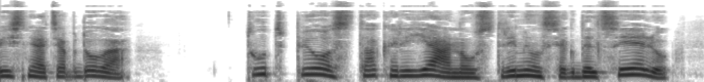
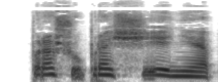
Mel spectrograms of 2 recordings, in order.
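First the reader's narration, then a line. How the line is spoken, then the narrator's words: Groaning. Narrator (Russian): простонал Абдулла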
